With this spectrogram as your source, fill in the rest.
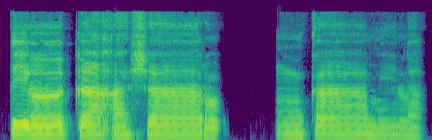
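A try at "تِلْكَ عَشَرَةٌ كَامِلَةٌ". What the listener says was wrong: Nah, shinnya nggak boleh panjang. Fathah nggak ada alifnya. Tilka asyaratun kamilah.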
